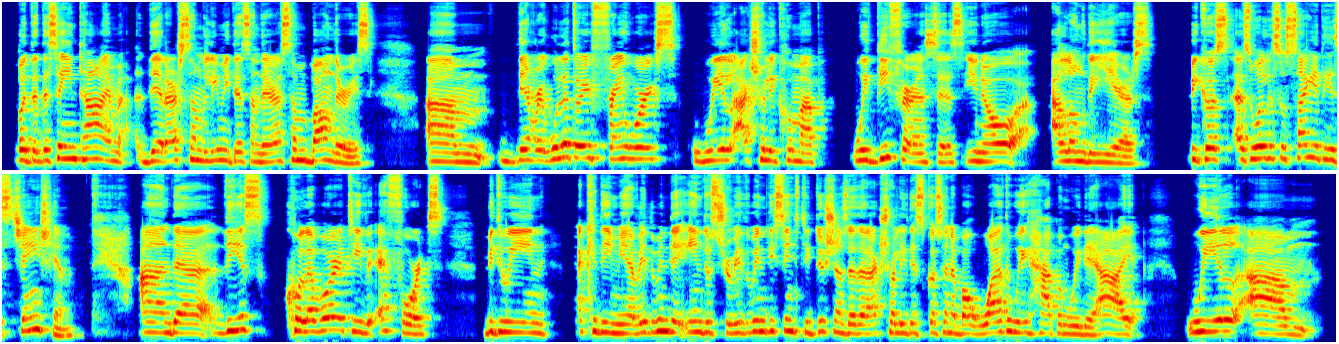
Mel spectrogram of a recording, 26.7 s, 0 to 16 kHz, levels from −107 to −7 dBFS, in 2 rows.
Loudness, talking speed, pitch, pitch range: -19 LUFS, 135 wpm, 220 Hz, 200-245 Hz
